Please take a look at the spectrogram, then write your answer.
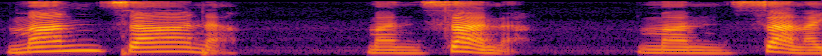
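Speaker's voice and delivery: "manzana" slowly, weight on a stretched "za"; stress on middle syllable. Shown as a demonstration. Teacher finding the stressed syllable, middle of "manzana" drawn out. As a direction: lean on the "za" of "manzana". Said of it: "mi intensidad de la voz".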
